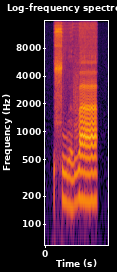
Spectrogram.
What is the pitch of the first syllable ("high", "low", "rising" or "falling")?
low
